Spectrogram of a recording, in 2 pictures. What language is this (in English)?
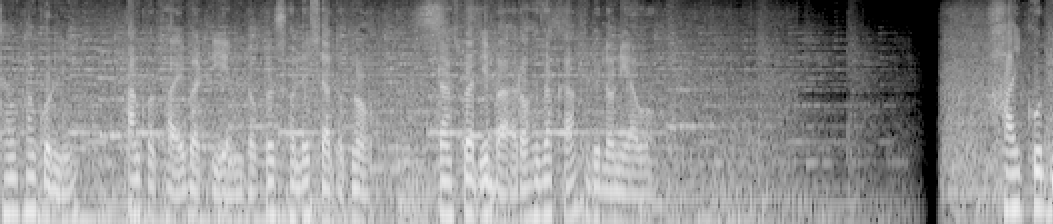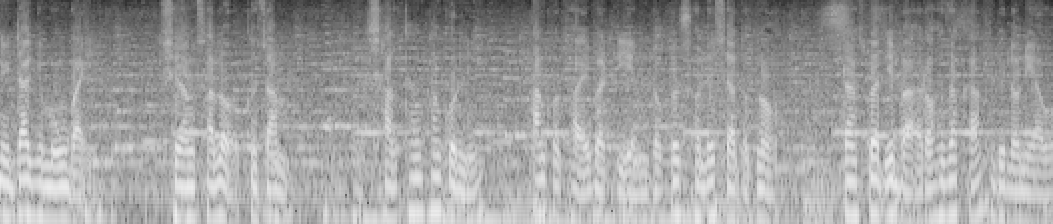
Thai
